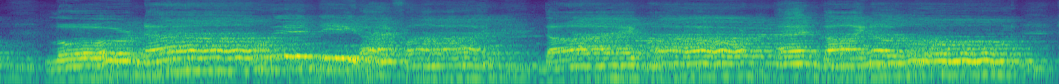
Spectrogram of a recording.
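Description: A hymn sung a cappella, a man's voice leading at the microphone, in phrases of about five seconds with short breaths between.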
